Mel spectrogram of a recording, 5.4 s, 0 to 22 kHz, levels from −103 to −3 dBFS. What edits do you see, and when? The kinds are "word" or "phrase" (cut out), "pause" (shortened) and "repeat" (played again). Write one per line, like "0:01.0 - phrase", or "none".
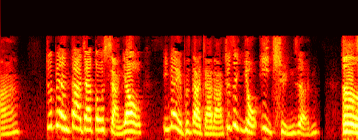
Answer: none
